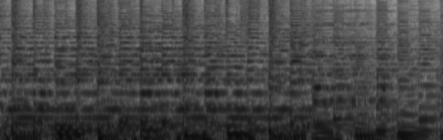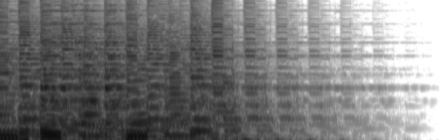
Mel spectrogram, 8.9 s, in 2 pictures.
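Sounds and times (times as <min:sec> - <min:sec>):
antisocial strumming: 0:00.0 - 0:07.1.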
